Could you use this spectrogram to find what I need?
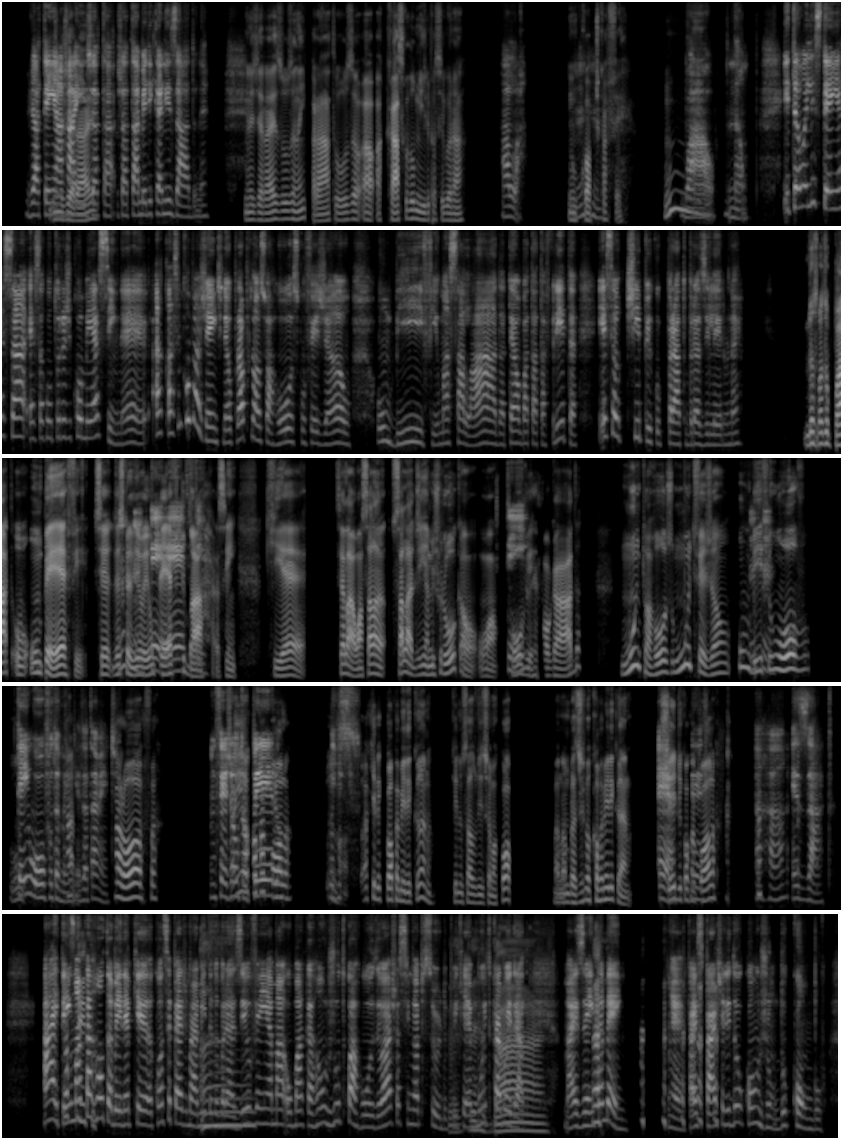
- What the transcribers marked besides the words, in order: "prato" said as "pato"; laugh; laugh
- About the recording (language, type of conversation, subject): Portuguese, podcast, Como a comida ajuda a manter sua identidade cultural?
